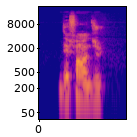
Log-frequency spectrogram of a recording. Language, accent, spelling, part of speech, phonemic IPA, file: French, Canada, défendue, verb, /de.fɑ̃.dy/, LL-Q150 (fra)-défendue.wav
- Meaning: feminine singular of défendu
